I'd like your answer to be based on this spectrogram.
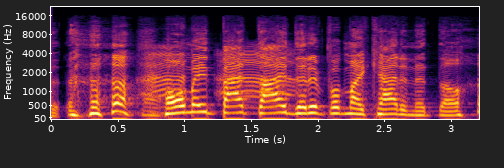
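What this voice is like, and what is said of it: Put-on Asian accent. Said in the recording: “I'm going to do it with the Asian accent too.”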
